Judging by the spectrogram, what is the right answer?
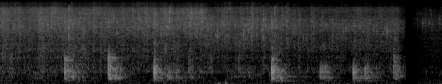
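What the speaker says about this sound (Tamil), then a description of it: "வெங்காயத்தை நல்லா சொட்டே பண்ணிக்கணும், நல்லா வேகட்டும். இப்போ கருவேப்பிலை போடுறாங்க, மிளகா, பச்சை மிளகா" Onions, curry leaves and green chillies sizzle steadily in a pan of hot oil, a continuous close frying hiss broken by repeated brief stirring scrapes, then a sudden sharp dip near the end.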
